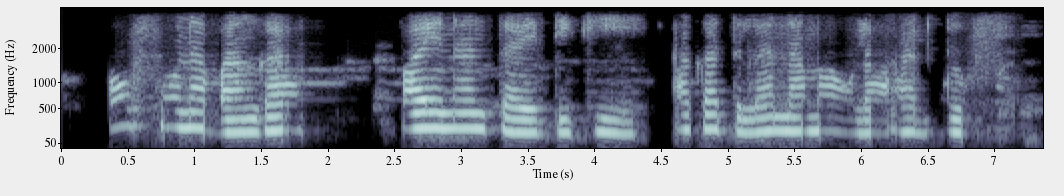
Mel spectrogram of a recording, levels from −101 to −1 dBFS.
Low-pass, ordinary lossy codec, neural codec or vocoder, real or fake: 3.6 kHz; AAC, 24 kbps; none; real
